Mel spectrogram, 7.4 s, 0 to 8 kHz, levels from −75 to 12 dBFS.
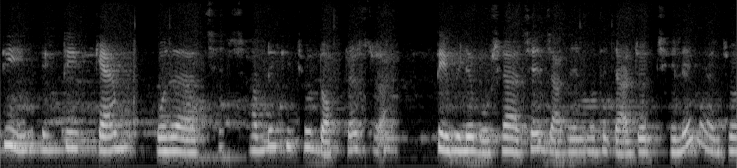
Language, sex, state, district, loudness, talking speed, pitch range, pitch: Bengali, female, Jharkhand, Sahebganj, -18 LUFS, 170 wpm, 200-240 Hz, 215 Hz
